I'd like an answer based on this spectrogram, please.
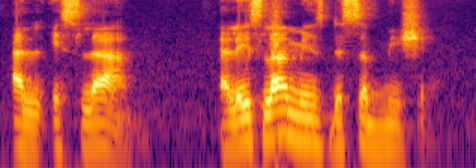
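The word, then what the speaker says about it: al-Islam: Islam Islam means submission the proper way to pronounce it is Al Islam Al Islam means the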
